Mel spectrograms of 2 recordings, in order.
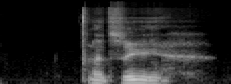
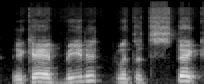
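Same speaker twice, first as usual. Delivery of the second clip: ordinary talk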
